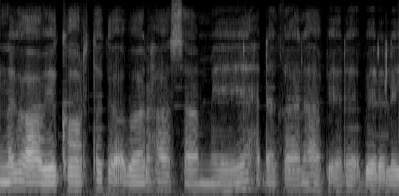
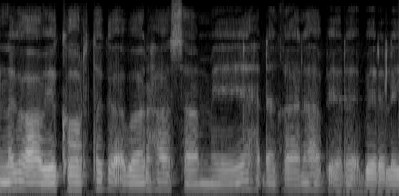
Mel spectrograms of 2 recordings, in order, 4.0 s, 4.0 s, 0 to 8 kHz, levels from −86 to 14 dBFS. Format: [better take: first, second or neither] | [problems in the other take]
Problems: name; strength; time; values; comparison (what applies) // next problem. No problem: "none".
second | noise reduction (neural separator model SepFormer DNS4)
